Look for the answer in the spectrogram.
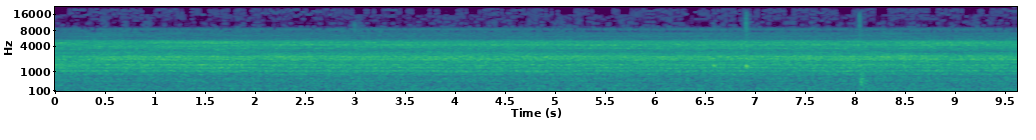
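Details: Grundig Prima Boy Luxus radio with an intermittent FM fault: constant loud hiss, no station, faint ticks; it seems to cut out on strong stations, and a cold solder joint on the board is suspected.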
